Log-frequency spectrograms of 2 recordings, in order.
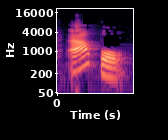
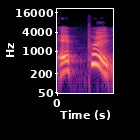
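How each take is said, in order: First: It is pronounced with an English accent. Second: It is pronounced with a Korean accent. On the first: The speaker calls it right. "apple 이렇게 발음할 때 굉장히 그 신선한 충격" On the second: The speaker calls it wrong. "우리는 딱 이걸 보면 애플 이렇게 발음을 하잖아요"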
